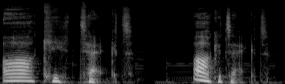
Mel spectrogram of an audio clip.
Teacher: there's a ch in the middle that's just pronounced k, and the middle syllable is weak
